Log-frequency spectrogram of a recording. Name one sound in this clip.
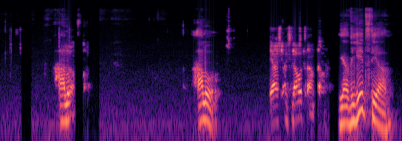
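A young man speaks close to a phone microphone in short bursts, calmly.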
